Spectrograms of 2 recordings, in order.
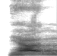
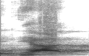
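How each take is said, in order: First: ध्यान begun with plain "d": "dyaan"; unaspirated first sound. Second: Said in the usual way. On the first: Shown as a demonstration. Teacher showing a wrong sound, plain "d" in ध्यान. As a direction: drop the breath from the "dh" in ध्यान. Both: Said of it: "नहीं".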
